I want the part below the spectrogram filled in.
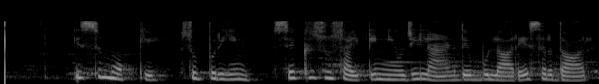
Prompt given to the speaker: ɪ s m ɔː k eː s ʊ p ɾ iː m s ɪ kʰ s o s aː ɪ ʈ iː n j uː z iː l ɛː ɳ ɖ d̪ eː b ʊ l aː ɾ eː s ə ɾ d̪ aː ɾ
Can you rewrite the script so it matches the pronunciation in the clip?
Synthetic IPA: ɪ s m ɔː k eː s ʊ p ɾ iː m s ɪ kʰ s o s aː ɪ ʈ iː n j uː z iː l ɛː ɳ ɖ d̪ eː b ʊ l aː ɾ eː s ə ɾ d̪ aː ɾ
